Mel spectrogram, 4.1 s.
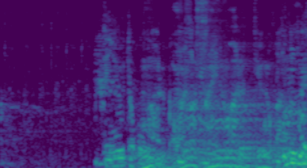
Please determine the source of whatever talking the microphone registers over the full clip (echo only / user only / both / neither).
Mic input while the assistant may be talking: both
